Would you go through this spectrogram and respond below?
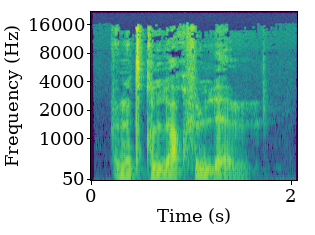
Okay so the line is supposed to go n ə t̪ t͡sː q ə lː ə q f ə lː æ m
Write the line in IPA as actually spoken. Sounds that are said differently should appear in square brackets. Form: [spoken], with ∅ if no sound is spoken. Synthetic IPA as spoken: n ə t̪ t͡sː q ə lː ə q f ə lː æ m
